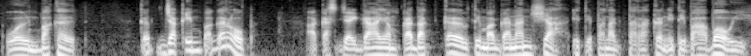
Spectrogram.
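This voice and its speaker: A man's voice: fairly low pitch, lively intonation, moderate pace, no room sound. A man playing a cheerful, hardworking pig farmer in a radio drama. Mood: pleased, friendly. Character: cheerful, hardworking pig farmer sharing his good fortune.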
